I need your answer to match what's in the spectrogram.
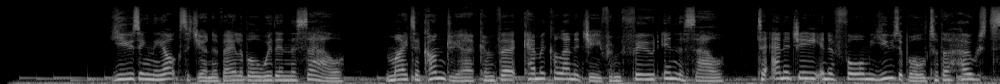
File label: english british medical narration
